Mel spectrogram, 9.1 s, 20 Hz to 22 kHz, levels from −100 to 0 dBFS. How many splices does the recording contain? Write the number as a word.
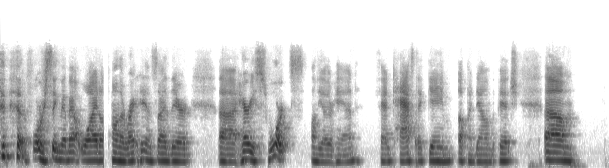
one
